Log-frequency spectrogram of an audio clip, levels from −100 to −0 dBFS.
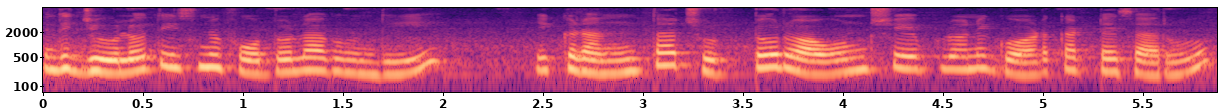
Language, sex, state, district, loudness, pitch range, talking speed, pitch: Telugu, female, Andhra Pradesh, Visakhapatnam, -17 LUFS, 215-265 Hz, 145 wpm, 235 Hz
